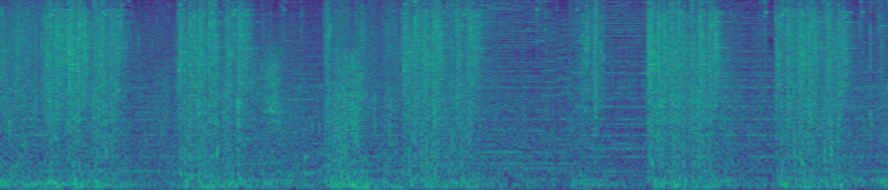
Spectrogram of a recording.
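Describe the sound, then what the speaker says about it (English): Heavy explosive ammo fired from the slinger in Monster Hunter Wilds, a dense run of loud blasts and crashing bursts that nearly fills the clip, with sharp new impacts landing near the start, the middle and the end. "Heavy explosive ammo? That's new for the slinger."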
